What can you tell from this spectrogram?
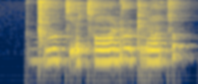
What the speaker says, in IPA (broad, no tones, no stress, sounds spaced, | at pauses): ɡ͡ǁ uː c ḛ ə̯ cʰ õː ɖ uː ʈ r õ c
